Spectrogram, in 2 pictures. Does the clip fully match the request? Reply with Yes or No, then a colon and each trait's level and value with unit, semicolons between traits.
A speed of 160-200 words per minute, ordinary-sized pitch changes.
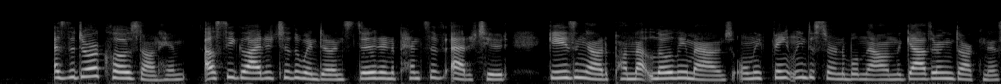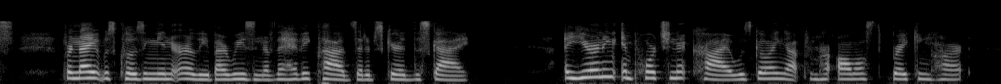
Yes: average, 175 wpm; average, 3.8 semitones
